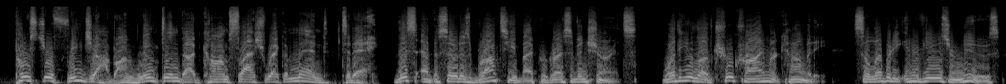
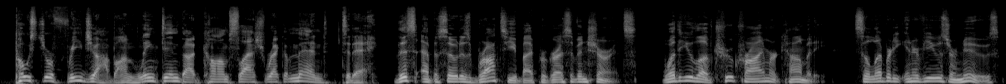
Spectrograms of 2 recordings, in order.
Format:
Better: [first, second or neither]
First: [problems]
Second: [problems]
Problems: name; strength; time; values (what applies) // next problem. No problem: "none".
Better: second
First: distortion; heavy; 6 dB below the speech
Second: none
